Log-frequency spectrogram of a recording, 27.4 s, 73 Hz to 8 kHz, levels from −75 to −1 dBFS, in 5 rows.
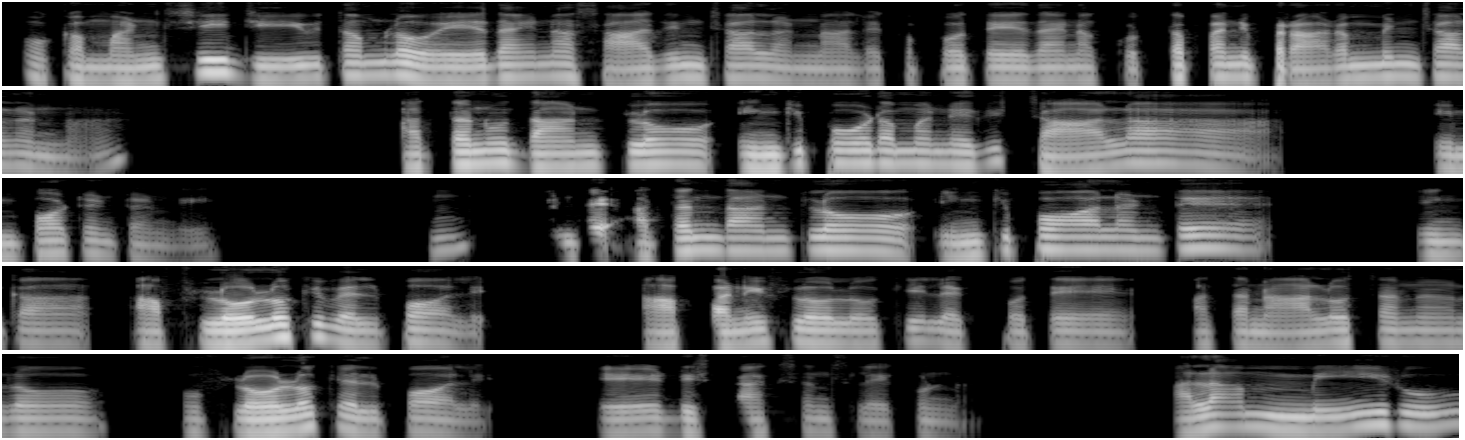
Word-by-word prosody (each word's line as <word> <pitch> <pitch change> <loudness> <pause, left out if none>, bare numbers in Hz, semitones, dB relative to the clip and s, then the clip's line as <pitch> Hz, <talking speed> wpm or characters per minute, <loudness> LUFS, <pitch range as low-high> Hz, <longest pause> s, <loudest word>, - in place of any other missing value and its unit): ఒక 110 - -7
మనిషి 110 +10 +1 0.2
జీవితంలో 125 +5 +2 0.2
ఏదైనా 120 +3 +1
సాధించాలన్నా, 105 0 -2
లేకపోతే 105 +2 -7
ఏదైనా 105 0 -2
కొత్త - - -11
పని 125 0 +3
ప్రారంభించాలన్నా 115 0 0 1.2
అతను 130 +5 +4
దాంట్లో 120 +2 +3 0.3
ఇంకిపోవడం 135 +5 +2
అనేది 130 +2 -1
చాలా, 110 +7 +2 1.1
ఇంపార్టెంట్ 120 +3 -3
అండి. 90 -1 -16 0.9
హ్మ్. 150 +4 -10 0.3
అంటే 110 0 +1 0.2
అతను 140 +7 +1
దాంట్లో 145 +1 +2 0.4
ఇంకిపోవాలంటే, 150 +5 +1 0.9
ఇంకా 115 -1 -4 0.4
ఆ - - +4
ఫ్లోలోకి 120 +9 +7
వెళ్ళిపోవాలి. 110 -3 -1 0.7
ఆ - - +6 0.2
పని 105 +3 +4
ఫ్లోలోకి, 110 0 0
లేకపోతే 105 +1 -6 0.5
అతని 105 -1 -4
ఆలోచనల్లో, 115 +1 -3 0.7
ఫ్లోలోకెళ్ళిపోవాలి. 110 -3 +2 0.5
ఏ - - 0 0.2
డిస్ట్రాక్షన్స్ 105 +1 -8
లేకుండా. 95 -1 -12 0.8
అలా 135 +4 +3 0.3
మీరు, 145 +5 0
115 Hz, 85 wpm, -23 LUFS, 105-130 Hz, 1.2 s, ఫ్లోలోకి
